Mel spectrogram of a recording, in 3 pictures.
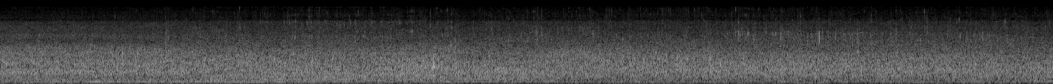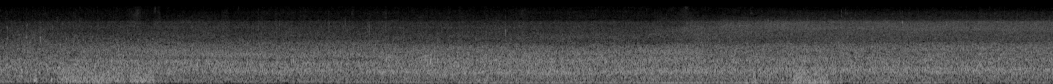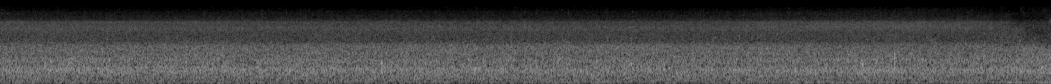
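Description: Flash-flood water rushing through a desert wash, a steady churning of fast, muddy, turbulent current. The hissing top of the sound grows brighter a little past halfway.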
